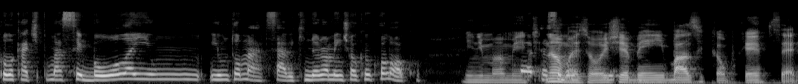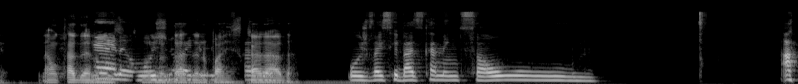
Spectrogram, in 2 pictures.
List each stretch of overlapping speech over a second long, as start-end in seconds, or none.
8.9-10.8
